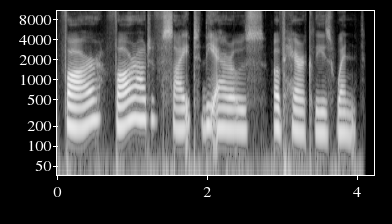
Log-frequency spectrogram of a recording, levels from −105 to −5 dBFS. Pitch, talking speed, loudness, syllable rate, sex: 195 Hz, 140 wpm, -19 LUFS, 3.4 syllables/s, female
